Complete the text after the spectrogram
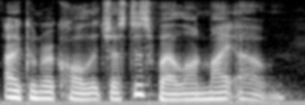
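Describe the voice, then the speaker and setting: A woman's voice: a bass voice, fairly even intonation, fast talker, no echo, voice pushed down. A woman voicing a dry, tenderly teasing young man in an audiobook story, murmured and clipped. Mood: dry, embarrassed. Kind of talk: fan fiction audiobook dialogue.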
